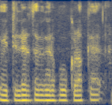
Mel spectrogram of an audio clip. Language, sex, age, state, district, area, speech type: Malayalam, male, 60+, Kerala, Malappuram, rural, spontaneous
